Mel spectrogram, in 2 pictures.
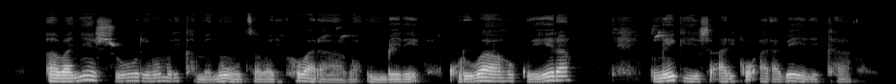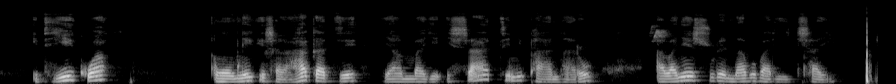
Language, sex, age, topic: Rundi, female, 18-24, education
